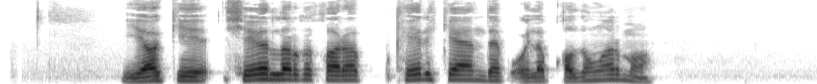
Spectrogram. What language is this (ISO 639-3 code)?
uig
